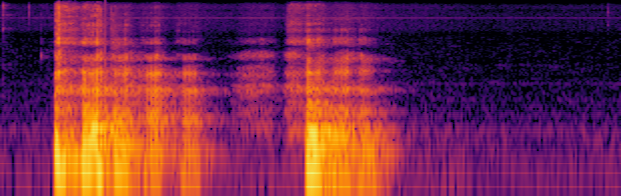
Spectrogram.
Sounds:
Laughter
